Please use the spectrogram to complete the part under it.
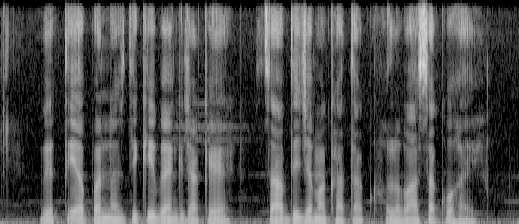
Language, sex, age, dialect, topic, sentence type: Magahi, male, 31-35, Southern, banking, statement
